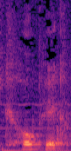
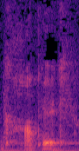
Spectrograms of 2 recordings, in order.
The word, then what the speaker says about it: Copic: Also, I will use Copic markers or some people call them Copic, whatever, whatever you want to call it, it doesn't matter.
